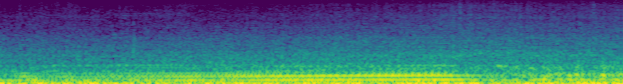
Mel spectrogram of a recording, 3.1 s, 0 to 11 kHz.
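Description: Hyundai Veloster N fitted with an AEM cold air intake, engine droning steadily in second gear around 3,000 RPM, a loud continuous low hum with a slight rise in pitch, heard from inside the car.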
